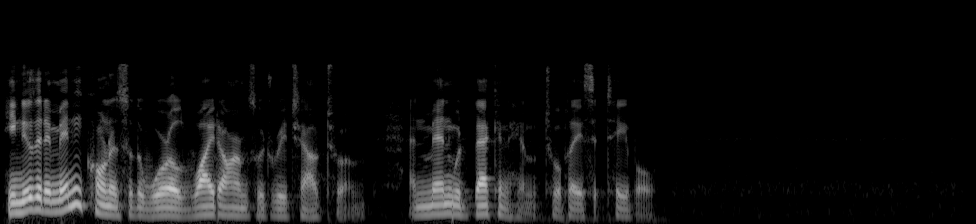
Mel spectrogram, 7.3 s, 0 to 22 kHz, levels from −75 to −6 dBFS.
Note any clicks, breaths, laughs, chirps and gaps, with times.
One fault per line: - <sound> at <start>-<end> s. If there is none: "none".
none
